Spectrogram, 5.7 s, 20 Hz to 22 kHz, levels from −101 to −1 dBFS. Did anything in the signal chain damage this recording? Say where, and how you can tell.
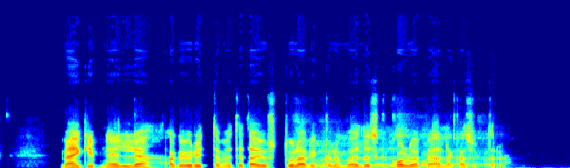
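Yes. From 2.87 s to 5.16 s there's a feedback echo between two devices, which points to the call-processing stage. The speech comes back at a steady gap of roughly 200 ms, peaking about 16 dB below the direct sound. That fixed spacing gives it away: a second device in the room plays the call out loud, this mic picks it up again, and neither echo canceller is built to remove sound played by the other device.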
